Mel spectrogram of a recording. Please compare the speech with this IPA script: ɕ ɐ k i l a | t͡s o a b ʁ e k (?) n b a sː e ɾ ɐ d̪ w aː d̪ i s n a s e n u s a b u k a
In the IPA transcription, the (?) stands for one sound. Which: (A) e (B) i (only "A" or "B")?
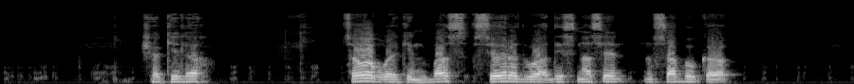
B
